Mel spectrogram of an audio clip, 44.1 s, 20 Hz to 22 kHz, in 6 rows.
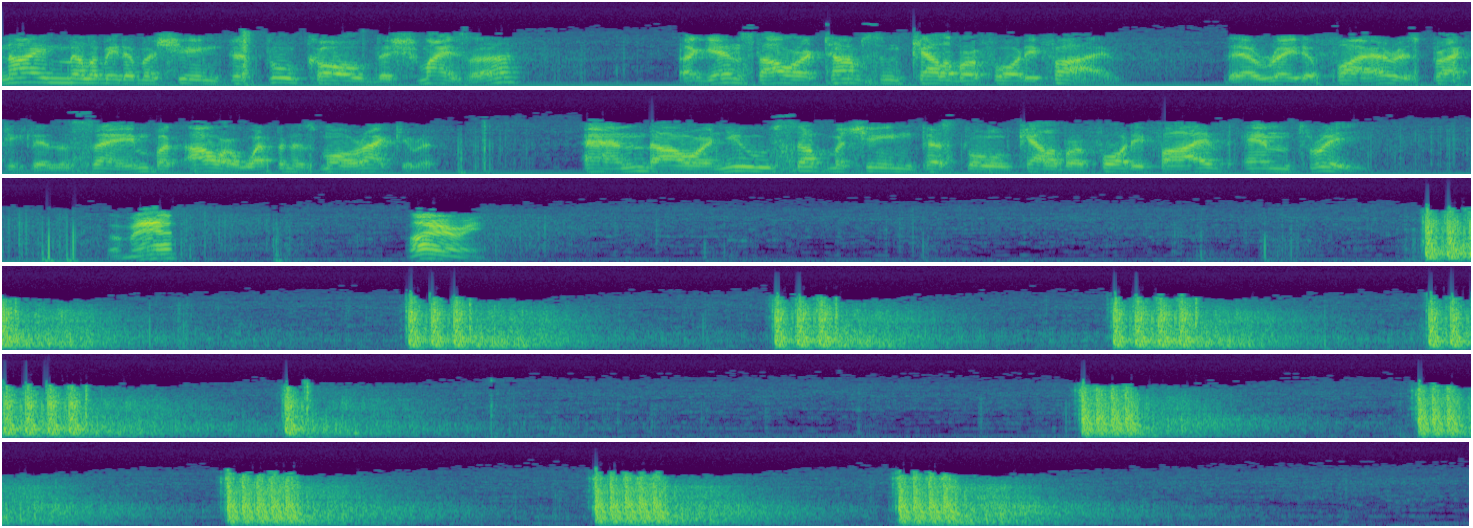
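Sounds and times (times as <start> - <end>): gunshot echo: 21.8 - 23.0, 24.0 - 25.1, 25.9 - 26.9, 27.6 - 31.7, 34.8 - 35.8, 36.4 - 39.0, 39.6 - 42.5
submachine gun bursts: 29.2 - 30.2, 39.7 - 40.5, 41.2 - 42.0.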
